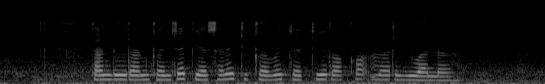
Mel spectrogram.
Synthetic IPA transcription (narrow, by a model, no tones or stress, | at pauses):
t̪anduɾanɡ̥a̤ɲd͡ʒab̥i̤asaned̪̥i̤ɡ̥a̤wed̪̥a̤d̪̥i̤ɾɔkɔʔmaɾijuwana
